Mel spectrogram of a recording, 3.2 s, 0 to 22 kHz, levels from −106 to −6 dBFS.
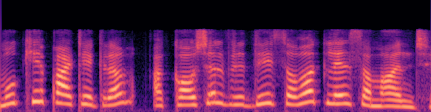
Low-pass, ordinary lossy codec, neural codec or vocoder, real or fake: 7.2 kHz; none; codec, 16 kHz, 0.8 kbps, ZipCodec; fake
